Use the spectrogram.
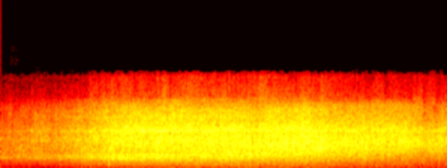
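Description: A steady fizzing hiss of an Alka-Seltzer effervescent antacid tablet dissolving in water, an even bright crackle that holds constant for about three seconds with no voices.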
